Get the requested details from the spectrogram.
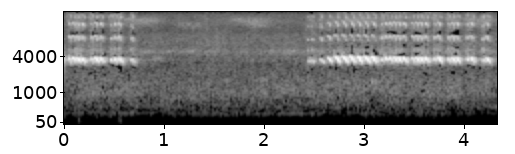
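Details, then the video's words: A cricket chirps at night in rapid, high, ringing pulses, pausing briefly before resuming its steady trill; recorded 5 August 2020. "귀뚜라미 소리 풀벌레 울음소리 수면 도움 자연의 소리 야간 곤충 우는 소리 잠오는 소리"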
